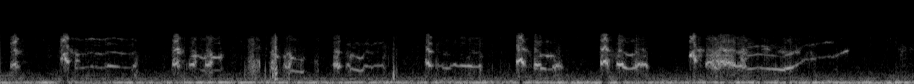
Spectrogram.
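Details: Casper the dog, riding in a car and angry whenever it slows down, howls and yawns at once, recorded on a phone: short wavering harmonic yowls break into bursts, ending in a long rising-falling howl over a steady low engine rumble.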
